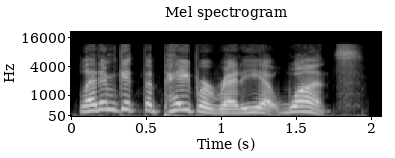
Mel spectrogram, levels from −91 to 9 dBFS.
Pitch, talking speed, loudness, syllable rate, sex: 240 Hz, 230 wpm, -17 LUFS, 5.4 syllables/s, female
